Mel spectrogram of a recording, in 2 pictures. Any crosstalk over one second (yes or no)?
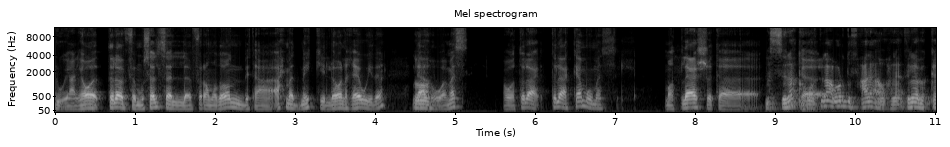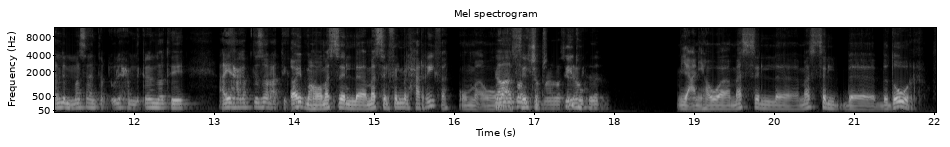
yes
